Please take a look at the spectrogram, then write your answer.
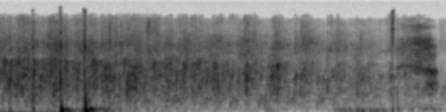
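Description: An audience applauds in a steady, dense patter of clapping that holds for several seconds, with a couple of sharper, louder claps standing out early on.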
